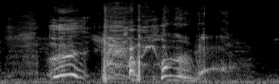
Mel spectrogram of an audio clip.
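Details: Adult coughing in a CVS store: a few short, harsh cough bursts with voiced throat-clearing sounds in a quiet indoor space; ordinary adult cough.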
